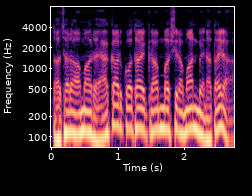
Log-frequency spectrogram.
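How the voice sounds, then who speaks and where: A man playing a scheming older village uncle in a Bengali cartoon, speaking in a deliberate, conspiratorial way. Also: mid-range voice, a little mellow, dry recording, natural voice.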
